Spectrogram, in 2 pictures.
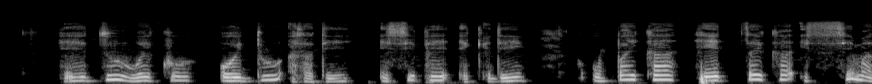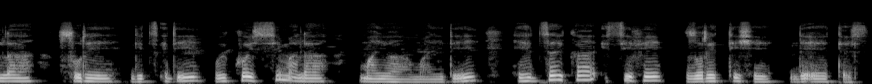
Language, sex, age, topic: Gamo, male, 25-35, agriculture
